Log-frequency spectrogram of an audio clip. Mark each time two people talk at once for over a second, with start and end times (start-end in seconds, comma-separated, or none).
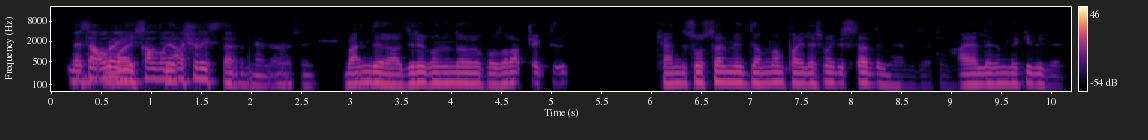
none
